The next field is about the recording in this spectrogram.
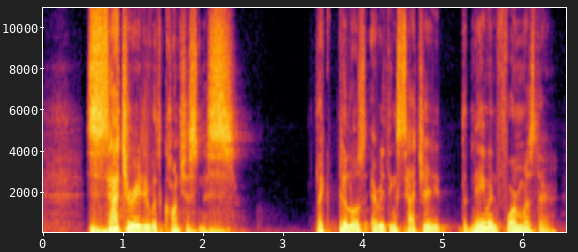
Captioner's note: none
